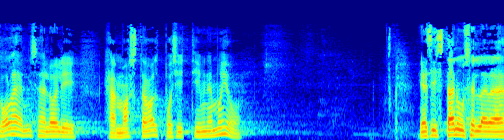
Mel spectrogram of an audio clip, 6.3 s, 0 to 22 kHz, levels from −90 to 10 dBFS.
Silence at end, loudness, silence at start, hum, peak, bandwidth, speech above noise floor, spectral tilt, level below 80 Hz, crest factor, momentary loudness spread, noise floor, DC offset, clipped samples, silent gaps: 0 s; -19 LUFS; 0 s; none; -2 dBFS; 11.5 kHz; 45 dB; -5.5 dB/octave; -56 dBFS; 18 dB; 12 LU; -63 dBFS; under 0.1%; under 0.1%; none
